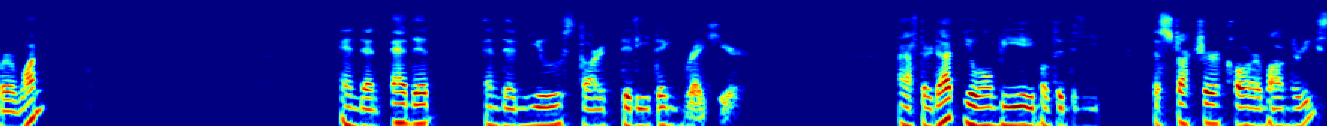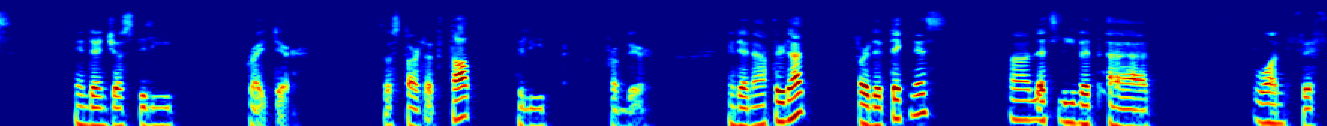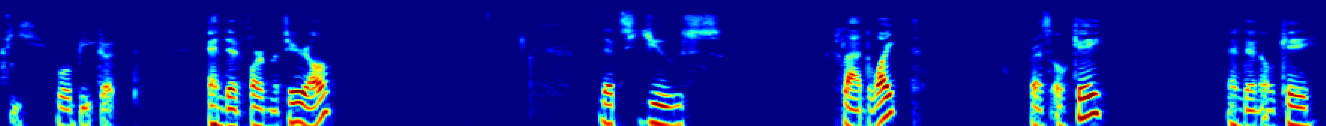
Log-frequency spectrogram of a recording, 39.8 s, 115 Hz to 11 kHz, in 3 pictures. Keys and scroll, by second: 25.7-26.4 typing.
